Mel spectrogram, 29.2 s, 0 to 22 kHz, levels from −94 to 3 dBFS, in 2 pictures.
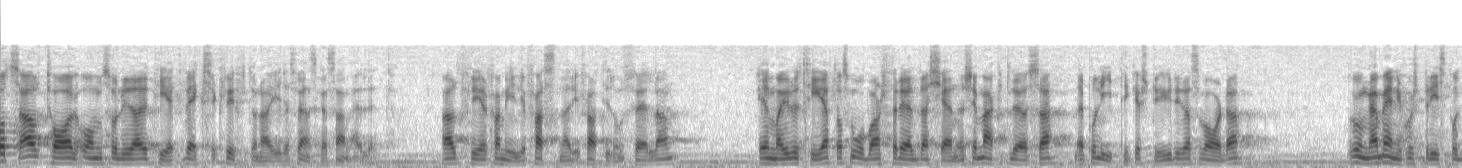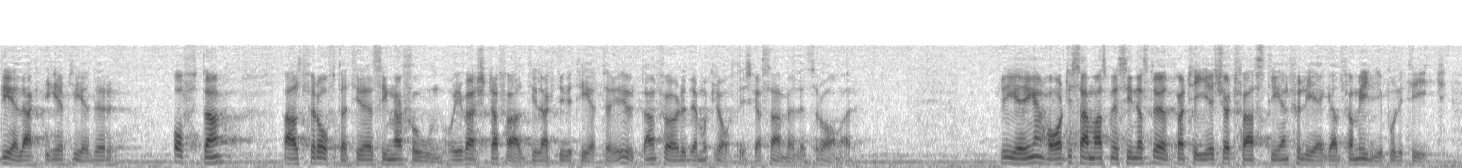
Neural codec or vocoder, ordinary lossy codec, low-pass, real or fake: codec, 16 kHz, 4 kbps, FreqCodec, larger model; none; 7.2 kHz; fake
